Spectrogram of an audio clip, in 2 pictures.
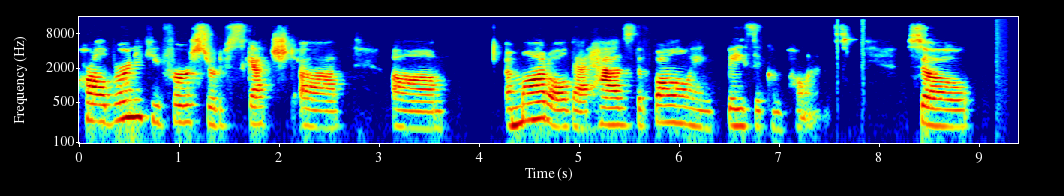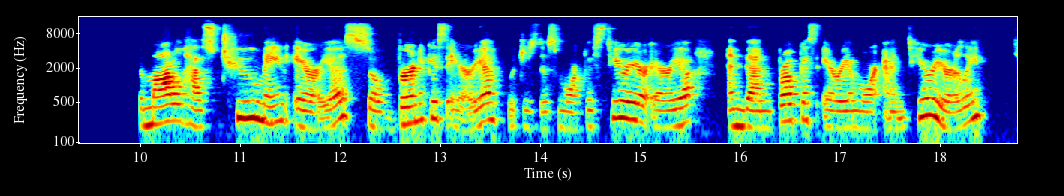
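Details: Adult woman lecturing; normal speech.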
